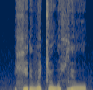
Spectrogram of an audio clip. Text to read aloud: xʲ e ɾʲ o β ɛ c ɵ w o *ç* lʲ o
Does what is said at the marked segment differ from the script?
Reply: no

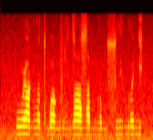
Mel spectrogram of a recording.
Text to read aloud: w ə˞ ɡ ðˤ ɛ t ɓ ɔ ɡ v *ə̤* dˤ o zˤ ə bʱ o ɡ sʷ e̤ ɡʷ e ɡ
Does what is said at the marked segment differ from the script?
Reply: no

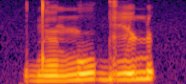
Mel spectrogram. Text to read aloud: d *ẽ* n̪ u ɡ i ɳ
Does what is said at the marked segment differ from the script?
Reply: no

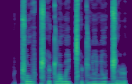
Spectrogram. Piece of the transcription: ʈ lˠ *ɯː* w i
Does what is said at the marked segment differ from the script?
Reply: yes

